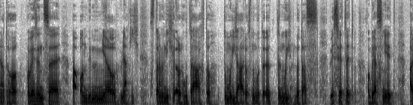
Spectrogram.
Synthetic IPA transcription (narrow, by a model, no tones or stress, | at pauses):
nat̪oɦopovjɛrɛnt͡sɛʔaʔo̞nbɪmɪmɲɛlvɲaːkiːxst̪anovɛniːxlɦuːt̪aːxt̪ot̪umojiːʒaːdost̪nɛbot̪ɛnmujidot̪asvɪsvjɛt̪lɪt̪ʔo̞bjasɲɪt̪ʔa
